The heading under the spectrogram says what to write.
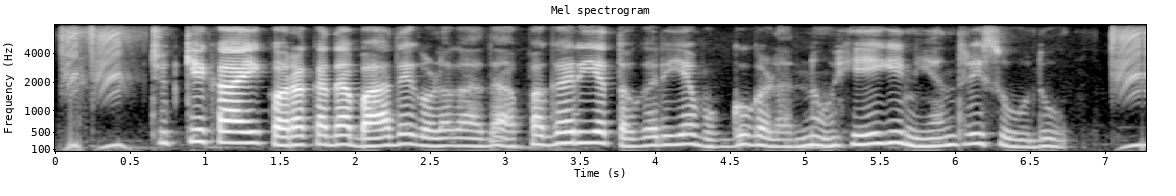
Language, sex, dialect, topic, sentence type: Kannada, female, Coastal/Dakshin, agriculture, question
